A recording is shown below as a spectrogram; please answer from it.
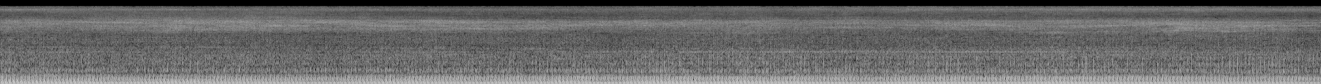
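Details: Norwood HD36v2 bandsaw mill, day two testing new roller guides that replaced the ceramic guides, slabbing big black oak through bark at about 24 in wide: the engine holds a steady, even drone under full cutting load without bogging or surging; the mill is cutting normally.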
